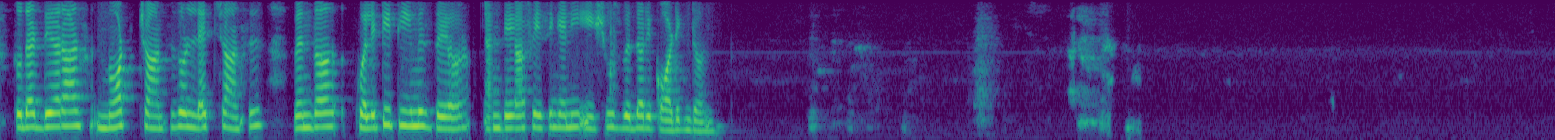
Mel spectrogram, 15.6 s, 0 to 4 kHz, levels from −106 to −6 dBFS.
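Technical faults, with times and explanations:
4.46–5.29 s repeated packet loss (robotic sound): choppy stutter after "quality team is"; over a dozen gaps up to 40 ms, each filled by repeating the previous sound.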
